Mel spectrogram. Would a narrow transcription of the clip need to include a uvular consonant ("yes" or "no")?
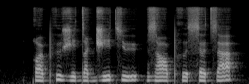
yes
